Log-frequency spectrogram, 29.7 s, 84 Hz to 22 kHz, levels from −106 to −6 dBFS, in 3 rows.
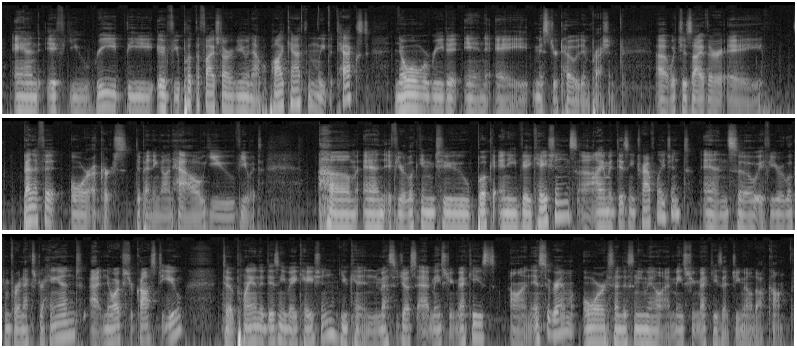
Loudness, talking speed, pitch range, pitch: -42 LUFS, 200 wpm, 95-105 Hz, 100 Hz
